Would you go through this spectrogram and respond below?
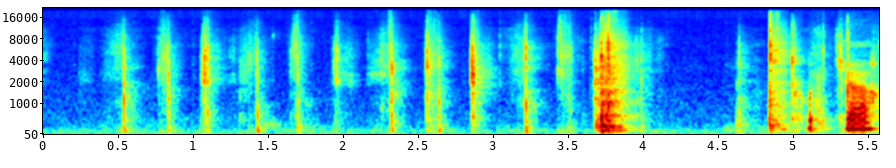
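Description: Tarot cards shuffled by hand in a series of about a dozen sharp riffling bursts, roughly twice a second, close and clear, with quiet pauses between them and a few louder, longer shuffles near the end.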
